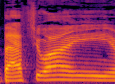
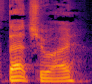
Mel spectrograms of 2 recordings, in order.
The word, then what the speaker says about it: Batshuayi: But Batshuayi, or what? I don't know how to say his name. Bats. You. What? – Bats. I think it's Batshuayi. – Batshuayi.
